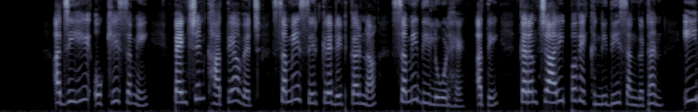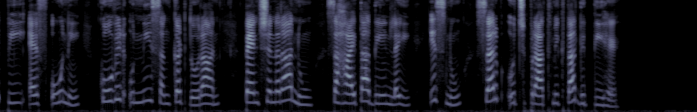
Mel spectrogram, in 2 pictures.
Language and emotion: Punjabi, neutral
